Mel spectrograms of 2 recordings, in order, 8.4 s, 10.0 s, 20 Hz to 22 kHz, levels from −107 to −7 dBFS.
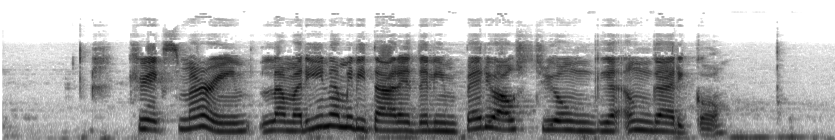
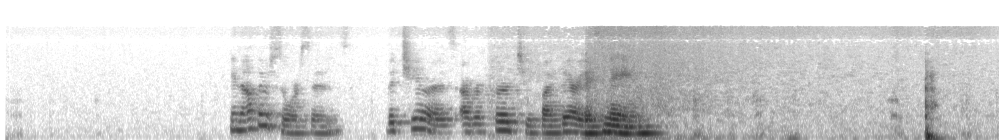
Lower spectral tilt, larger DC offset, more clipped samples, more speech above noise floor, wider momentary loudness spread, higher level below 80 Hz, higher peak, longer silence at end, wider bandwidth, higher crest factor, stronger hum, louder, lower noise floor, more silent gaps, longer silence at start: second, -3 dB/octave vs -7.5 dB/octave; neither; neither; second, 43 dB vs 49 dB; second, 13 LU vs 22 LU; first, -46 dBFS vs -54 dBFS; first, 0 dBFS vs -16 dBFS; second, 0.4 s vs 0.55 s; second, 9.2 kHz vs 11.5 kHz; second, 16 dB vs 22 dB; neither; first, -14 LUFS vs -36 LUFS; second, -57 dBFS vs -83 dBFS; neither; second, 0.9 s vs 2.3 s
